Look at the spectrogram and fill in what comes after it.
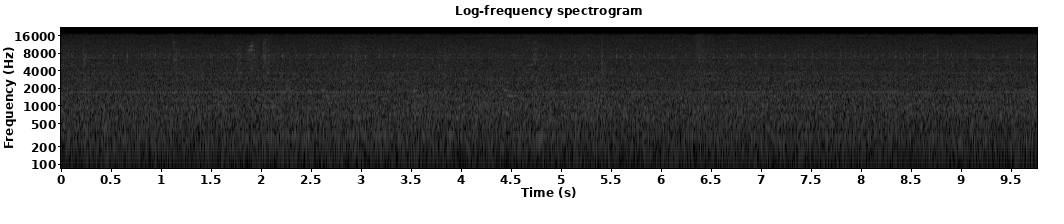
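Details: Alienware M17X R4 laptop optical drive ticking while reading a disc, faint irregular tick-and-pause rhythm over a steady hiss; ticks nonstop when paused, happens with all discs.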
